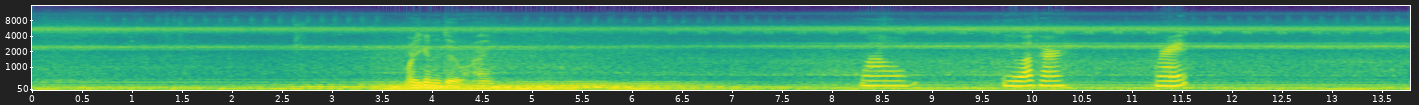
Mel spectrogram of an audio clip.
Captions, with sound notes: (crickets chirp) - What are you gonna do, right? (traffic whirs) - Well, you love her, right?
